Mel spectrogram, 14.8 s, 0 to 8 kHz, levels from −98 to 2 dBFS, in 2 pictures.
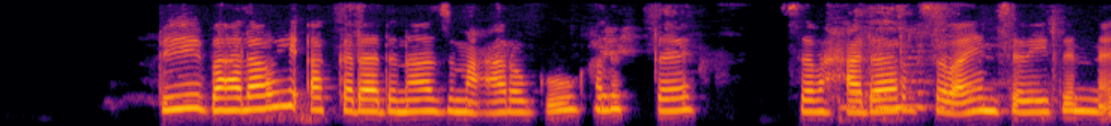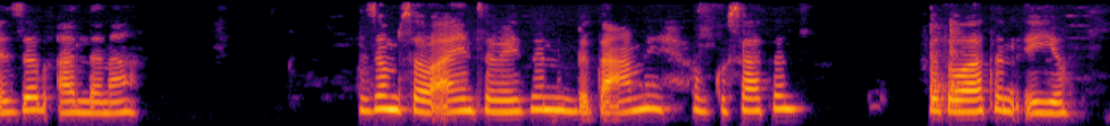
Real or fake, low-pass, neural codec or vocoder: real; 7.2 kHz; none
